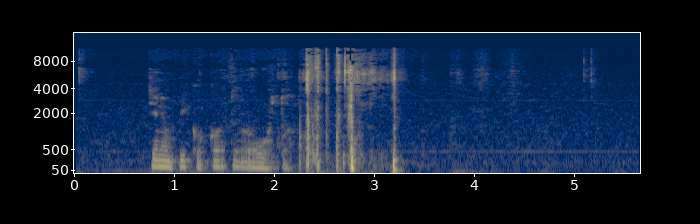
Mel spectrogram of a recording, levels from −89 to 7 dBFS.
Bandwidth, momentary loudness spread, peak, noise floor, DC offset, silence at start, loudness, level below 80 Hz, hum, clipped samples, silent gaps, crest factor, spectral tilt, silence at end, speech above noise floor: 11.5 kHz; 17 LU; 0 dBFS; -64 dBFS; under 0.1%; 0.75 s; -26 LUFS; -44 dBFS; none; under 0.1%; none; 30 dB; -3 dB/octave; 2.4 s; 32 dB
